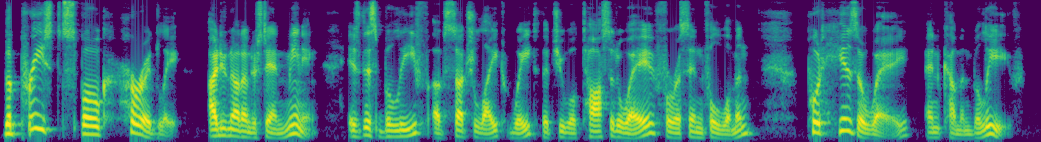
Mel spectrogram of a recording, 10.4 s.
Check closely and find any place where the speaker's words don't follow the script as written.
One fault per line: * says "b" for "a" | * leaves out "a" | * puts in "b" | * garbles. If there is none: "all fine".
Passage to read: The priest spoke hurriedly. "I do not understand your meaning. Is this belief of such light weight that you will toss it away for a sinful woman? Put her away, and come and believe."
* leaves out "your"
* says "his" for "her"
